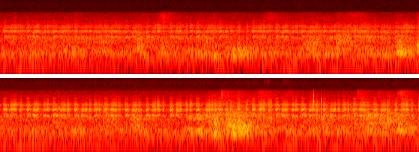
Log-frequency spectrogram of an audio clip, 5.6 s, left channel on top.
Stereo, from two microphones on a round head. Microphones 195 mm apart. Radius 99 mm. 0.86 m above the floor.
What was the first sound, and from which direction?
An insect, 50° right (ahead or behind).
